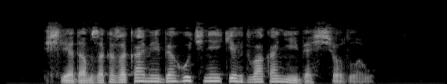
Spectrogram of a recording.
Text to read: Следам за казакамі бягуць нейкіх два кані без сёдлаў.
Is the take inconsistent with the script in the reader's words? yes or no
no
